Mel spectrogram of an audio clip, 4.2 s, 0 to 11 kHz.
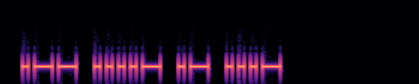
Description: Morse code, heard as a keyed tone, about 21 wpm, 700 Hz. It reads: W4AV
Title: USA Call Signs - 4 Characters - Repeated 3x - 20wpm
